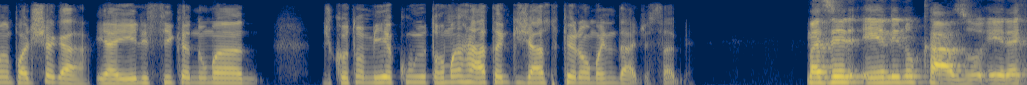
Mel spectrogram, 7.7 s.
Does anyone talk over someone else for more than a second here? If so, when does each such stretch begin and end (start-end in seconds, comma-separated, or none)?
none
